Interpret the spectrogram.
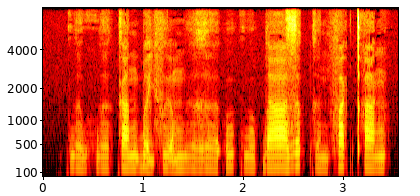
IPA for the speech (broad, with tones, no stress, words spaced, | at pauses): kwə̤˨˩whwə̤ː˨˩ ka˧nɓə̰˧˨jfɨ̰˧˨ə̯ mɨ̤˨˩ə̯ɣə̤ː˨˩ ʔu˧kwu˨˩p̚laː˧ zə˦˥p̚kə̤˨˩n fa˦˥k̚t̪ʰa˧ŋ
